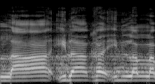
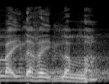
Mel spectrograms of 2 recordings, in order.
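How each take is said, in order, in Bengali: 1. বাক্যটি ধীরে ধীরে বলা হয়েছে, প্রতিটি অংশ স্পষ্ট। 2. বাক্যটি তাড়াহুড়ো করে বলা হয়েছে এবং শব্দগুলো দ্রুত একসাথে জড়িয়ে গেছে।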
